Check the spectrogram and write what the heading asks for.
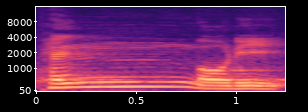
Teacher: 배와 머리가 만나는 결합 조건인데 소리를 보니까 어때요? 뱃머리 이렇게 니은으로 소리가 납니다. 니은. 근데 이 니은이 어쨌든 A와 B 사이에 덧생겨난 소리, 사이에서 난 소리. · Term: 사이소리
